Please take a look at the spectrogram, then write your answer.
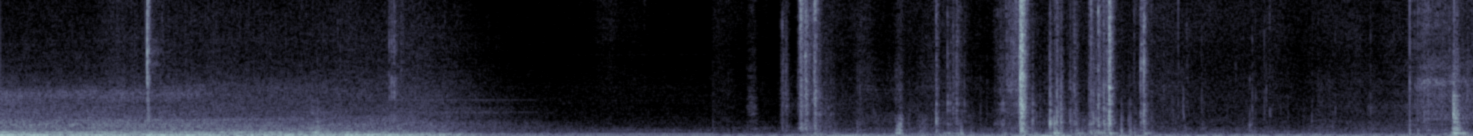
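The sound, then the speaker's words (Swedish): A car's low engine and road rumble runs for a couple of seconds after almost five hours of driving, then cuts off as the car arrives and stops, leaving near quiet with keys jangling and a few sharp clicks. “Då är vi framme.”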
